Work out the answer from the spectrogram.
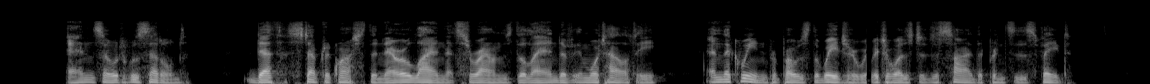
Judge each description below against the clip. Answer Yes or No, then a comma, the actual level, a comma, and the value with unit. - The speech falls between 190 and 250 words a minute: No, average, 155 wpm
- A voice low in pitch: Yes, very low, 90 Hz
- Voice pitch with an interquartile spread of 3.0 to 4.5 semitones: Yes, average, 3.3 semitones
